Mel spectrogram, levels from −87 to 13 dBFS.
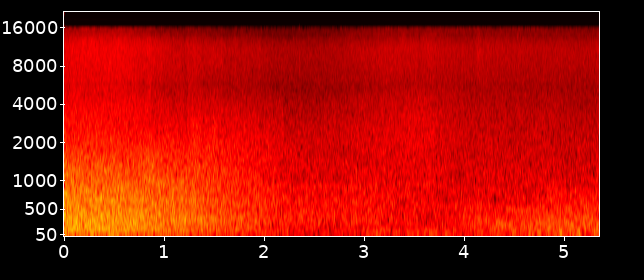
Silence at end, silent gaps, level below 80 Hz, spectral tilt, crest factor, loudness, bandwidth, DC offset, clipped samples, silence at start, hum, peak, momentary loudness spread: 0 s; none; -48 dBFS; -4.5 dB/octave; 18 dB; -30 LUFS; 16 kHz; under 0.1%; under 0.1%; 0 s; none; -12 dBFS; 15 LU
